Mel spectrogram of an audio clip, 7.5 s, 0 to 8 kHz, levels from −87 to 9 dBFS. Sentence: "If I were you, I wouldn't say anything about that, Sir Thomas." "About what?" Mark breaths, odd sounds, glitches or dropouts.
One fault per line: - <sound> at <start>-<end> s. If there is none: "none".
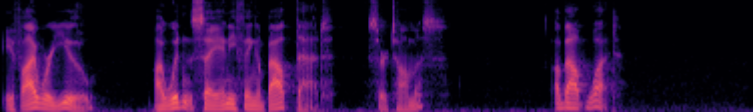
none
